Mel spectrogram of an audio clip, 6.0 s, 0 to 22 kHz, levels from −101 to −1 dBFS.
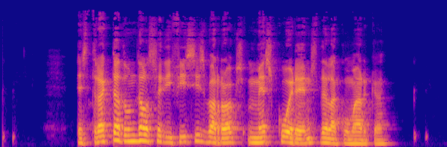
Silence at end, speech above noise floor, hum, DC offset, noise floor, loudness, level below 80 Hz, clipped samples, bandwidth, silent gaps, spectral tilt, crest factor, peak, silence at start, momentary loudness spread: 0.8 s; 53 dB; none; under 0.1%; -72 dBFS; -20 LUFS; -60 dBFS; under 0.1%; 15.5 kHz; none; -7 dB/octave; 20 dB; -2 dBFS; 1.05 s; 12 LU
